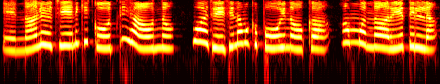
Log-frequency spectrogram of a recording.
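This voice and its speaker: A performer voicing a cheeky, greedy little girl in a cartoon, whiny and wheedling. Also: fast. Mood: scheming. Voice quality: very high-pitched. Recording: loud background hiss.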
